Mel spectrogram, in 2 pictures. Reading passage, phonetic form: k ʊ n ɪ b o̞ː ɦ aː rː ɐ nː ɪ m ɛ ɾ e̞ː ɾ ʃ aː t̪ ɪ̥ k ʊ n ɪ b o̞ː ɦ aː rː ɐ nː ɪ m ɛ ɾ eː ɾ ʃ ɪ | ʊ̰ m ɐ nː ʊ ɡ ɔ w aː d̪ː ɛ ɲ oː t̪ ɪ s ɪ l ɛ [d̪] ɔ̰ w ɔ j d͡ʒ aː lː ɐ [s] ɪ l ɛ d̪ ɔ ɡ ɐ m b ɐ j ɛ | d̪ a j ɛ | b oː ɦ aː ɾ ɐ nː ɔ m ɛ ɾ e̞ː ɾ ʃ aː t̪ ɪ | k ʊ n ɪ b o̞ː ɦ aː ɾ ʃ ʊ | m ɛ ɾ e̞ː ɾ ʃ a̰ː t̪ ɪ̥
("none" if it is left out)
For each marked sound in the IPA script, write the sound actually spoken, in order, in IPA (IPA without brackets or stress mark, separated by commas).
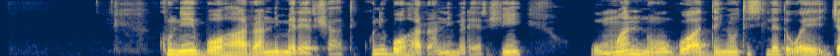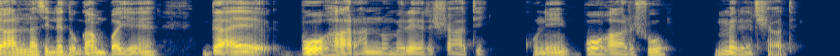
d̪, s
